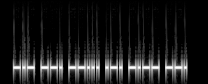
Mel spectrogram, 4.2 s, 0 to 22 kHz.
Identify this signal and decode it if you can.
Morse code, heard as a keyed tone, about 30 wpm, 700 Hz. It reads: KG7RYG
